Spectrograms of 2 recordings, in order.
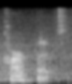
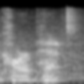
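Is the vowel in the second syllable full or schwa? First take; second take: schwa; full. First: The second syllable has a weak schwa vowel. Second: The second syllable has a full, clear vowel. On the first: The speaker calls it right. "it's schwa" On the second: The speaker calls it wrong. "But we don't really say carpet"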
